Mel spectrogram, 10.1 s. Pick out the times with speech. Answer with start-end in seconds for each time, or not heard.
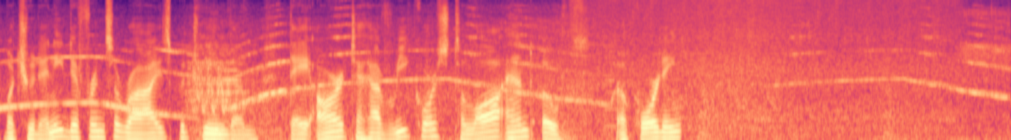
0.1-6.8.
